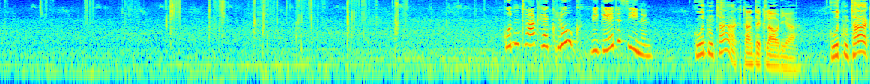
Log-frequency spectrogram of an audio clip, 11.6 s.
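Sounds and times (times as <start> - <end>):
footsteps of a small group walking: 0.0 - 6.6
speech: 6.8 - 11.6.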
